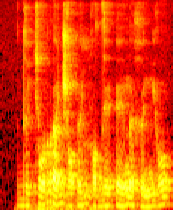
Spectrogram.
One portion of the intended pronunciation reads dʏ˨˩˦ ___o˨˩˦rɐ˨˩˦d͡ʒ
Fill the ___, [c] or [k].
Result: c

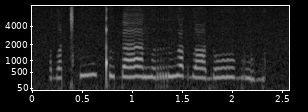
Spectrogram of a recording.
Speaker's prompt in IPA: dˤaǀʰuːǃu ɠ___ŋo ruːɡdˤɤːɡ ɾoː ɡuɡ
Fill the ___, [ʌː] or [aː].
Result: aː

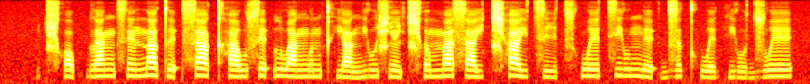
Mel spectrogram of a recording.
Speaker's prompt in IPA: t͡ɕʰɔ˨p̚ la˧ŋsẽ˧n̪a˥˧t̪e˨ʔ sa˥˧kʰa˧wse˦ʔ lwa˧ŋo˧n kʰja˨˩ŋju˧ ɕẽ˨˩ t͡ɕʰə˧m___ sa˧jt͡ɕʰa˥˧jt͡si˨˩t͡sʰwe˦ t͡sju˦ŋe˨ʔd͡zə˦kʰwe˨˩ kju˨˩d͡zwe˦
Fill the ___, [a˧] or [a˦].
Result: a˦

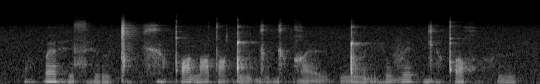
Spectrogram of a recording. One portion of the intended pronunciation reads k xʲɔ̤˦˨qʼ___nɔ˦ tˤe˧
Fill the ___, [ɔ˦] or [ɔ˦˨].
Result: ɔ˦˨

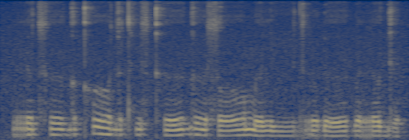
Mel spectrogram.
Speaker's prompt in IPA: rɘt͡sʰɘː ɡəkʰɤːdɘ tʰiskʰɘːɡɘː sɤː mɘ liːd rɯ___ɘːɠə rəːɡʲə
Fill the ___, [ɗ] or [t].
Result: ɗ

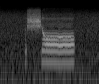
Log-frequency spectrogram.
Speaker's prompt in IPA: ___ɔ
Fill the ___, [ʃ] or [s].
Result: ʃ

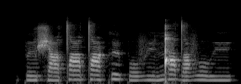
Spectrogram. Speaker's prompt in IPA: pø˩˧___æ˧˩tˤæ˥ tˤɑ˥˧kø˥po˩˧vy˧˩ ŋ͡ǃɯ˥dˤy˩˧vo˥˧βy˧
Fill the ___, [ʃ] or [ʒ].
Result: ʃ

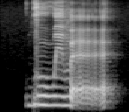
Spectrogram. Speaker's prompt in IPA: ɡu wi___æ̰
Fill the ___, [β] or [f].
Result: β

